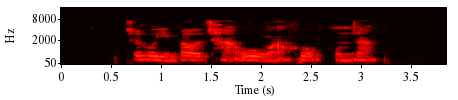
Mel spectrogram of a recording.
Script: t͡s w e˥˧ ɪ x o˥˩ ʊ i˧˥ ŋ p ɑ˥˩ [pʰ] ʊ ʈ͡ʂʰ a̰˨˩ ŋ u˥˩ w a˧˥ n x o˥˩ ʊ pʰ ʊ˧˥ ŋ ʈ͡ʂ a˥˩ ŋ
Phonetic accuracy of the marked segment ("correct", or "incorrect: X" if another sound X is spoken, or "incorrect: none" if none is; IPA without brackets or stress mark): incorrect: none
